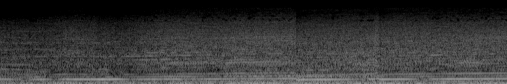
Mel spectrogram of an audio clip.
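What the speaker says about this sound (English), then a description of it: "The engine, I will say, sounds amazing in this LMP car." An LMP race car engine drones at high revs on the Road America circuit, a steady buzzing whine with brief dips at gear changes, loud and continuous.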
